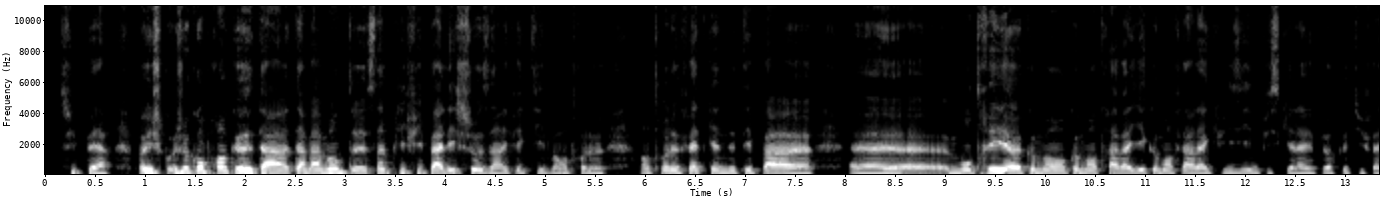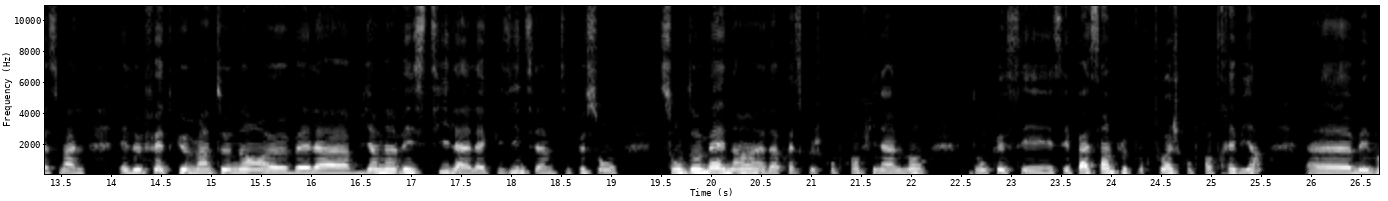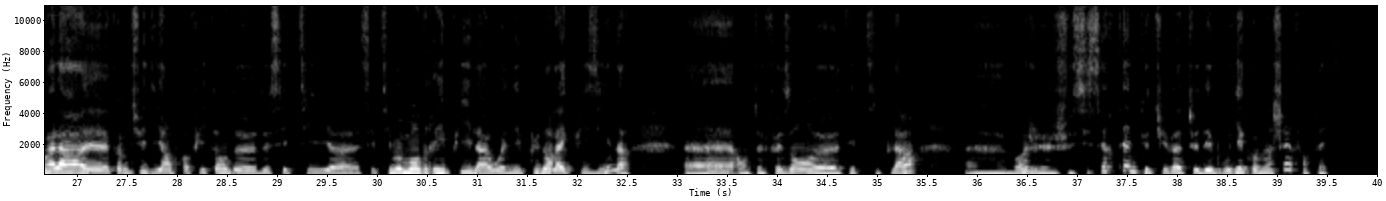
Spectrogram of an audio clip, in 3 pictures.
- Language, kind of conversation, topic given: French, advice, Comment puis-je surmonter ma peur d’échouer en cuisine et commencer sans me sentir paralysé ?
- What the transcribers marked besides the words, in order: drawn out: "heu"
